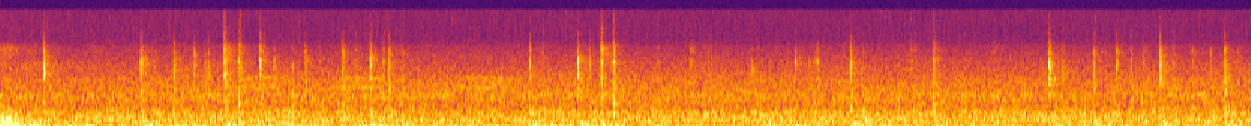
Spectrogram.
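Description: Faint, irregular keystrokes on a computer keyboard as a line of text is typed.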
